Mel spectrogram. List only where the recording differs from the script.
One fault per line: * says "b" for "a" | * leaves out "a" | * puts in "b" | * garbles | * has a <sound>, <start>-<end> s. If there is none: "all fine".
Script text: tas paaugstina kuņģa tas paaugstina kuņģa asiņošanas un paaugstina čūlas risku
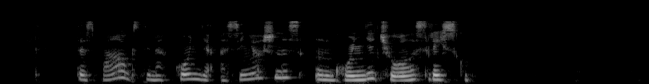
* leaves out "tas paaugstina kuņģa"
* says "kuņģa" for "paaugstina"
